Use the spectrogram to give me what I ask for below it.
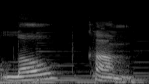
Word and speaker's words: lokum: It's called lokum, L-O-K-U-M, lokum, which is a Turkish treat.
